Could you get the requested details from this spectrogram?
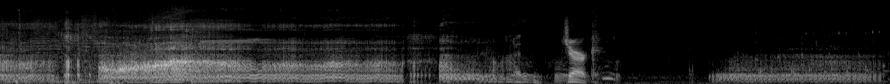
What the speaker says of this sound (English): I don't know why you're growling.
